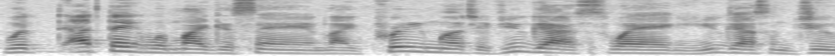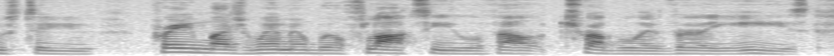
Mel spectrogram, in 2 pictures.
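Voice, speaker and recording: In an unremarkable speaking voice, a man with an American accent talks at a moderate pace and medium pitch, with ordinary pitch variation, hardly any pauses and big swings in loudness. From Washington DC. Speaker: podcast host. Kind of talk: casual chat.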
